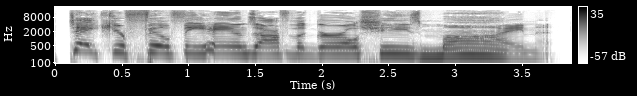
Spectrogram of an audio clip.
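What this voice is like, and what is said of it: Menacing demon voice. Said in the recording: “voice changes. It's a demon voice now.”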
